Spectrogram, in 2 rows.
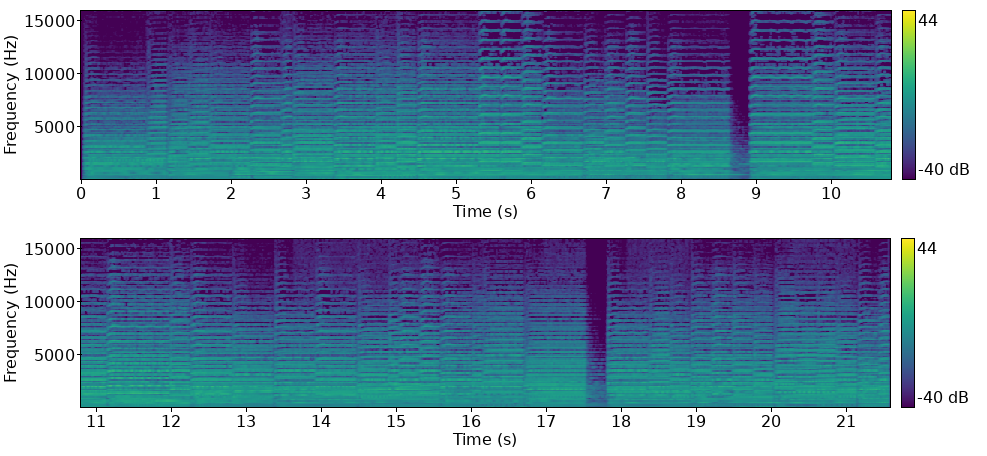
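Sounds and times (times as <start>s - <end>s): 
brass playing: 0.1s - 21.5s.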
